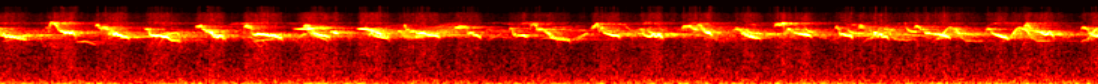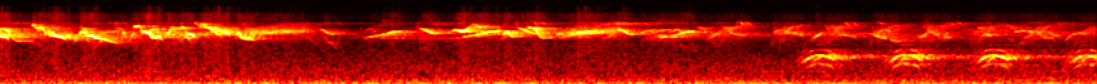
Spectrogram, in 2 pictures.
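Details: Morning birdsong: a dense chorus of high, rapid chirps and twitters runs continuously, and a short series of lower, repeated notes comes in near the end.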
